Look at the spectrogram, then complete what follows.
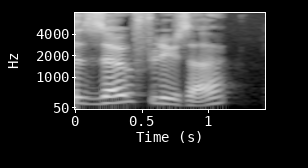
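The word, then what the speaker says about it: Xofluza: So the Zofluza, that is the correct pronunciation.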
